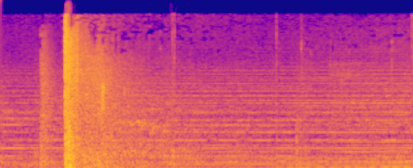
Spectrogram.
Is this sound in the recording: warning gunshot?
yes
